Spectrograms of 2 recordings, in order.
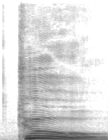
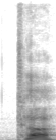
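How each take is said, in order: First: The word is said with a full vowel. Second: The word is said with a reduced vowel. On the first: "Two is a strong form" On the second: "T is a weak form"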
